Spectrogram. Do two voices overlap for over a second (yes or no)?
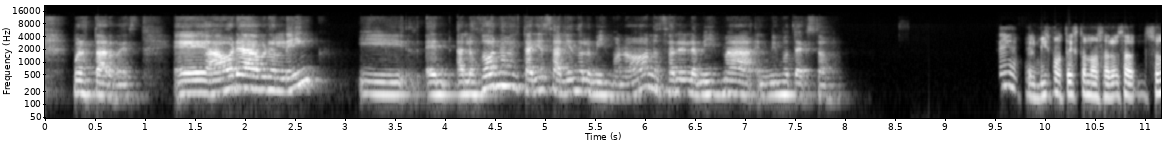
no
